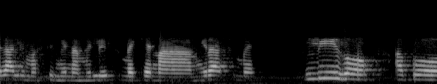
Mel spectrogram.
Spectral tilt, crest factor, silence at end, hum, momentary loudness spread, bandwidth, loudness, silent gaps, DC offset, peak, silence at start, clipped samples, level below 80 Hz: -6 dB/octave; 18 dB; 0 s; none; 13 LU; 5.6 kHz; -30 LUFS; none; under 0.1%; -10 dBFS; 0 s; under 0.1%; -74 dBFS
